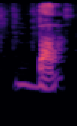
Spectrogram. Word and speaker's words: bas: mot c'est le moba une seule syllabe bas trois lettres b as on peut penser à la lettre muette de la femme en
